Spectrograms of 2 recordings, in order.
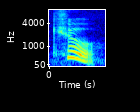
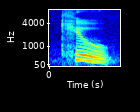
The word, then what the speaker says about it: Q: p p 알파벳 키우 우리는 대부분 이 글자를 단순하게 q 라고 발음을 하죠 하지만 잘못된 발음 입니다 이 글자를 발음할 때에는 이임 모양처럼 입술을 양옆으로 당겼다가 온 뭐니 며 키우 하고 소리 내야 해요 그럼 영어식 강세와 리듬을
